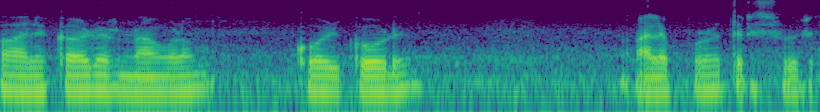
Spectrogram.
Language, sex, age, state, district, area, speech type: Malayalam, male, 18-30, Kerala, Palakkad, rural, spontaneous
